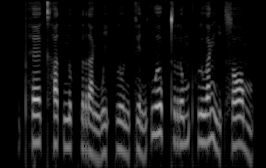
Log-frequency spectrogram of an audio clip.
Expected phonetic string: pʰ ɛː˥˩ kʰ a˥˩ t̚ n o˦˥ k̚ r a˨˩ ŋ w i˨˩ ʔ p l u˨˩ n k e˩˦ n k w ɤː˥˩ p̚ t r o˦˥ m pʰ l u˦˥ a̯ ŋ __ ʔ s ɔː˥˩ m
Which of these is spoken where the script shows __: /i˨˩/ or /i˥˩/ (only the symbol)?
i˨˩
